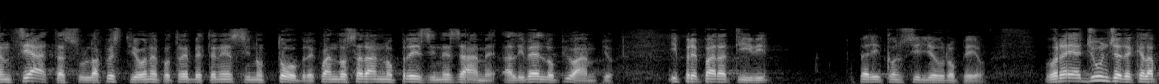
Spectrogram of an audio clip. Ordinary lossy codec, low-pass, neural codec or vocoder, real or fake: AAC, 48 kbps; 5.4 kHz; none; real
